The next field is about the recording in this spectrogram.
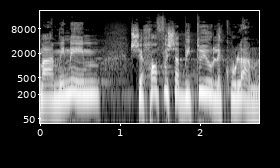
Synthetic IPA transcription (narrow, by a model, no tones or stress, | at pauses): maːminim | ʃe̞ħo̞fe̞ʃhabitujulekulam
